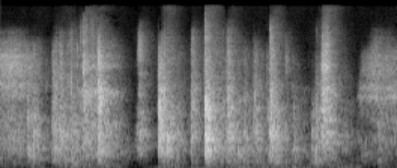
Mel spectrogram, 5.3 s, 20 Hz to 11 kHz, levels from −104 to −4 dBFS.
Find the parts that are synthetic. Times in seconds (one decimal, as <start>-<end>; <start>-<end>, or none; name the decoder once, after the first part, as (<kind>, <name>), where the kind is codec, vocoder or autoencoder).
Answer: 0.0-1.0 (autoencoder, DAC-VAE); 1.6-5.3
